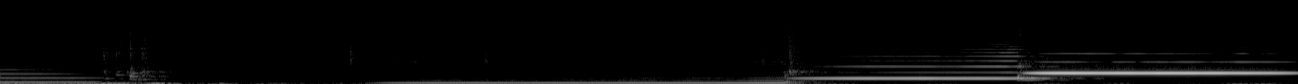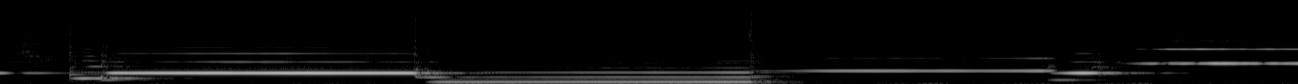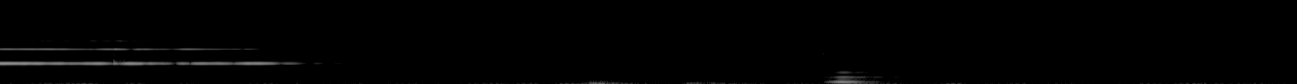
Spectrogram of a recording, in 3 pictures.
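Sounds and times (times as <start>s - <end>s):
bass clarinet sustained notes: 0.0s - 1.1s, 3.8s - 29.0s.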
